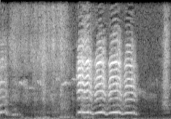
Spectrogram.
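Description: A turtle dove gives a soft, close cooing call, a short rolling series of throaty notes, with faint rustling before it.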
